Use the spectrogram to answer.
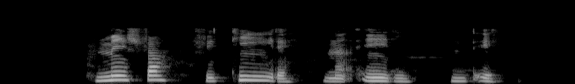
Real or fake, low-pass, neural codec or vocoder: real; 5.4 kHz; none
